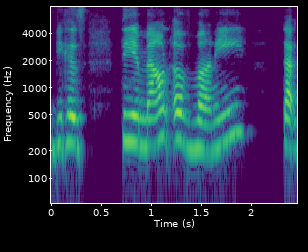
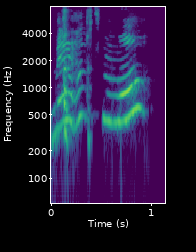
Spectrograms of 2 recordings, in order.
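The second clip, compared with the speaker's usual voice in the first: high, rising British orphan plea; 11 semitones higher, 4 dB quieter than usual. Acted. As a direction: beg in a put-on British child voice. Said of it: "when you do your British voice".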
